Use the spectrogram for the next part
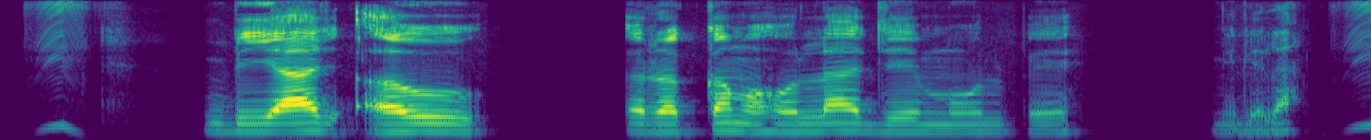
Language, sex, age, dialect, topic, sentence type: Bhojpuri, male, <18, Western, banking, statement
